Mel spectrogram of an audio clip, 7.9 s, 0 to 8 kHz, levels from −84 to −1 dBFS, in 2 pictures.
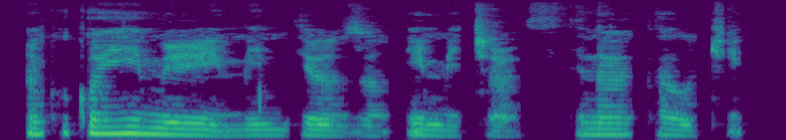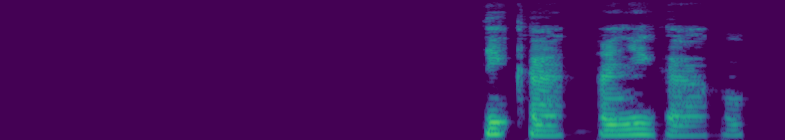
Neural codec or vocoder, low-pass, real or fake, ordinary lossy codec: none; none; real; none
